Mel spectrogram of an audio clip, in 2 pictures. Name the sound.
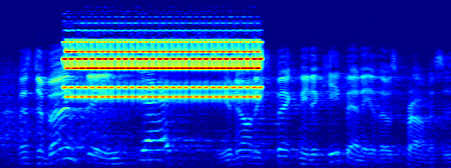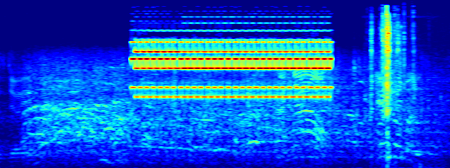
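cell phone ringing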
